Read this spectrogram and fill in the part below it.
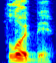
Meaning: lobby (group of people who try to lobby)
- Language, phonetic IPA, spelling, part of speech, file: Russian, [ˈɫobʲ(ː)ɪ], лобби, noun, Ru-лобби.ogg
